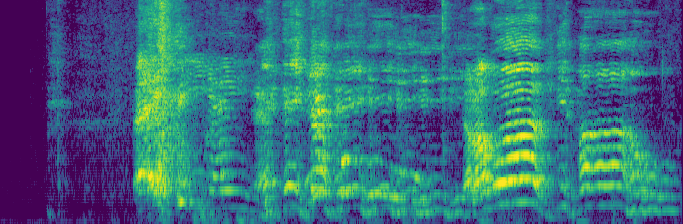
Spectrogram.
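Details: Sneezes from two young men during a livestream.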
